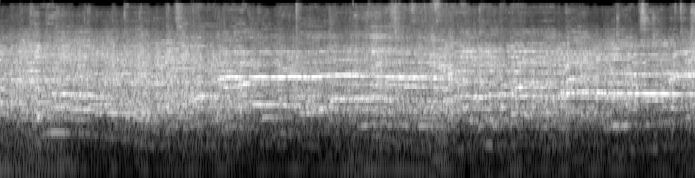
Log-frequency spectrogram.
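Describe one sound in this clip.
A large crowd of young people chants and cheers loudly.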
